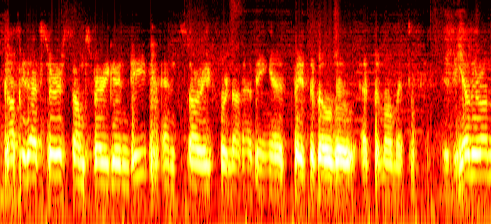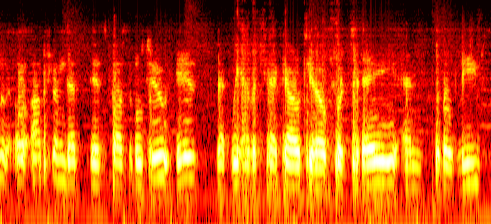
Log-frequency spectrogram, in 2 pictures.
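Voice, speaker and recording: A man's voice: on the low side, normal speed. A man working as a marina radio operator, speaking courteously and procedurally over VHF marine radio. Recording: muffled marine radio transmission.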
